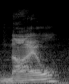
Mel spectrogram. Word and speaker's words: Neil: You may not care, but Neil is pronounced Nile. Oh, okay. Good. Good. Good. Good to know. Huh? It's Nile.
